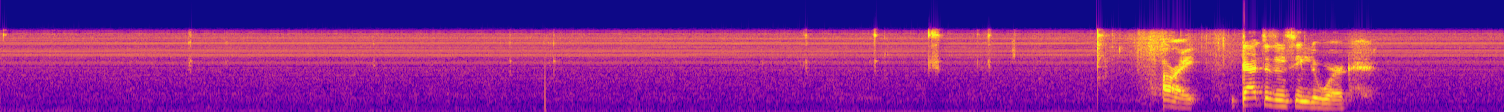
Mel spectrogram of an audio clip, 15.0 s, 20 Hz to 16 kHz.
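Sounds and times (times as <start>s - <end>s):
high-pitched background whine: 0.0s - 15.0s.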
